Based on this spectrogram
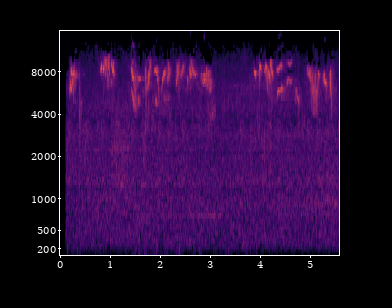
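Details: Goldcrest, a small winter visitor in Korea, recorded in early March 2024: a run of very high, thin, rapid twittering notes in short bursts, with a faint steady background hiss.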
